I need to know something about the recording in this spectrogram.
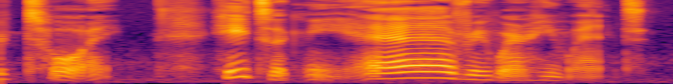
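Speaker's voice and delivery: gentle storybook narration; reading to children. A narrator's reading. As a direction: tell it like a bedtime story to little ones. Reading picture book aloud.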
